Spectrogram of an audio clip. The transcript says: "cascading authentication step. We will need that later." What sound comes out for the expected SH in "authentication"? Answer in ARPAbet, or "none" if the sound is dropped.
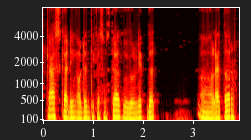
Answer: S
